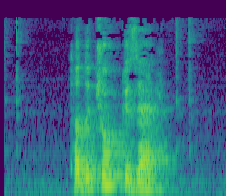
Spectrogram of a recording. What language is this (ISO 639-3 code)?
tur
